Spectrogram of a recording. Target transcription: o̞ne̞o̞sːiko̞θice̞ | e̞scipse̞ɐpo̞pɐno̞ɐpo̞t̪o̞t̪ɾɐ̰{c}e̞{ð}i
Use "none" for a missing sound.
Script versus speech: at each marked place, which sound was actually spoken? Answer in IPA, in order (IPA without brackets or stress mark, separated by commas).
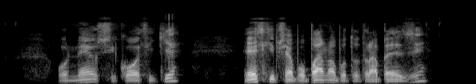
p, z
